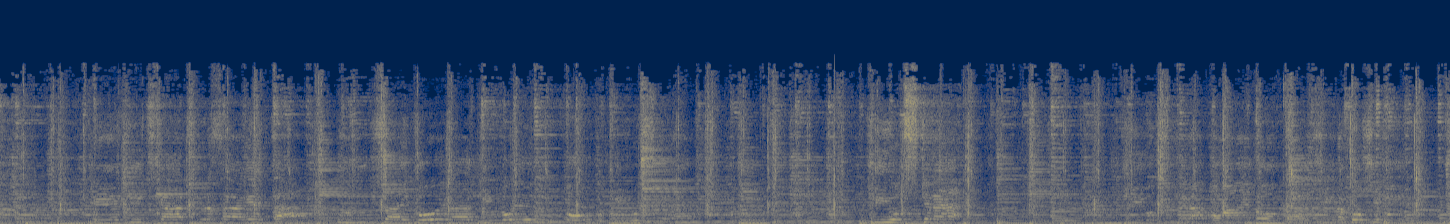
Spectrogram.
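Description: A small live band of electric bass and two acoustic guitars playing a song with a steady beat, a wavering melody line over the strummed chords.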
